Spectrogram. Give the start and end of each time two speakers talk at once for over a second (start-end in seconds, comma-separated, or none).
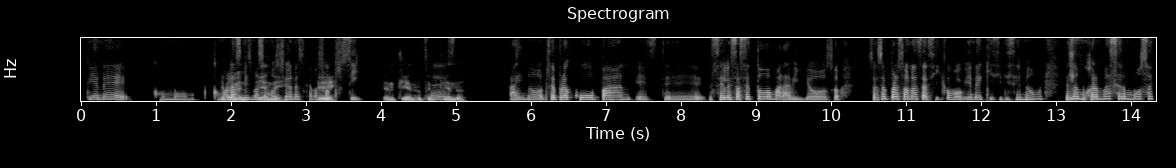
1.8-3.3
